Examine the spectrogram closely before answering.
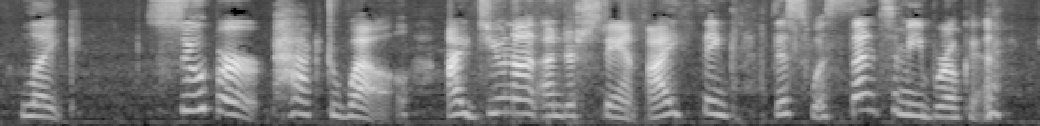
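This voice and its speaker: A raised, projected voice with lively intonation at a fairly slow pace, over noticeable background noise. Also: woman, high pitch for a woman. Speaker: beauty vlogger. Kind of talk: casual haul video monologue.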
